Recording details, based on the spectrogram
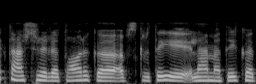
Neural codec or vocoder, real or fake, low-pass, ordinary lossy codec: none; real; 7.2 kHz; Opus, 16 kbps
